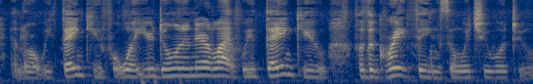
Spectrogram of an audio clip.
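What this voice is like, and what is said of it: Choked-up, emotional voice. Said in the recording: “I am getting choked up here. ... my throat is doing something.”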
